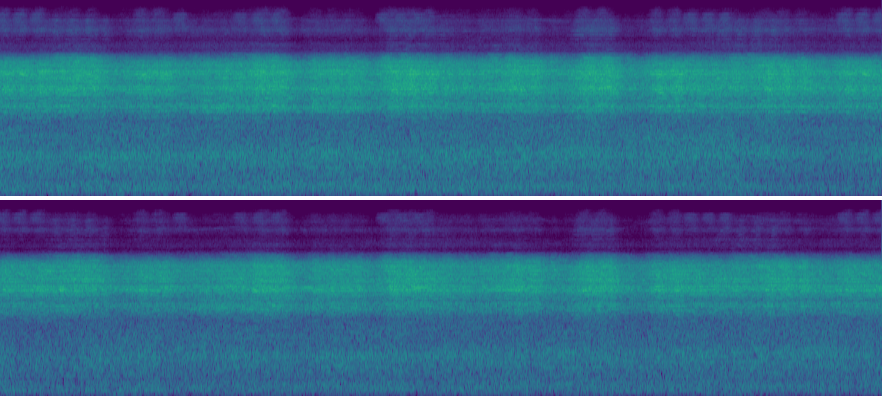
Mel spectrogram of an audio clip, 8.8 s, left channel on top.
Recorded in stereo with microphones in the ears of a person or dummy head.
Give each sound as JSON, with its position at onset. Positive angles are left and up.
{"t": 0.0, "sound": "an insect", "side_deg": 10, "distance_m": 0.8}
